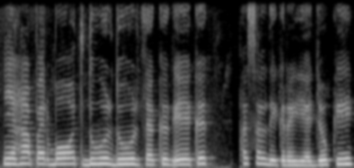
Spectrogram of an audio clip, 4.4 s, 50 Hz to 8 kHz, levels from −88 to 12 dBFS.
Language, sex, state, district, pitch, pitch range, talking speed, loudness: Hindi, female, Rajasthan, Barmer, 255 Hz, 230-265 Hz, 175 wpm, -12 LUFS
